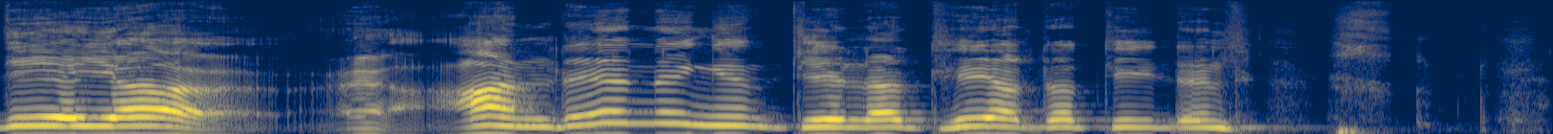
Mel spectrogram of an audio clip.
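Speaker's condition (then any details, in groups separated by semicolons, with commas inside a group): Cerebral palsy; from birth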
